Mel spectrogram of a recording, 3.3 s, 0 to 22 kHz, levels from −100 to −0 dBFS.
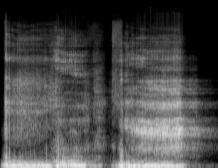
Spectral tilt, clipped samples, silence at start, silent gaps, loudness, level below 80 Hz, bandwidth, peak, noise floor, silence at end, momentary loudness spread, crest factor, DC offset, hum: -7 dB/octave; under 0.1%; 0 s; none; -20 LUFS; -20 dBFS; 6.4 kHz; -6 dBFS; -41 dBFS; 0.3 s; 9 LU; 12 dB; under 0.1%; none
